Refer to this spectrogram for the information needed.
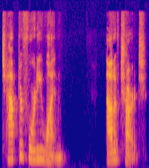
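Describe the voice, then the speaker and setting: A woman reading a children's novel aloud like an audiobook, with deliberate, emphatic and varied phrasing. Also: medium pitch, expressive, bright, forceful tone. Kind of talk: expressive audiobook-style storytelling for children.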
